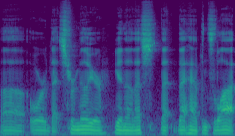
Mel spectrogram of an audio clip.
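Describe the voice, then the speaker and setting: Speaking with a Southern US accent, a man talks at a very deep, low pitch. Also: very clean recording, silent background. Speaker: metal magazine interviewer. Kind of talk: casual interview.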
